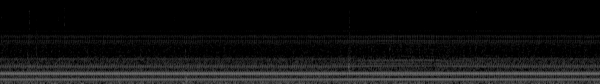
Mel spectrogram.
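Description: Steady electrical hum with two constant tones, one low and one higher, and a few faint, short high ticks.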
